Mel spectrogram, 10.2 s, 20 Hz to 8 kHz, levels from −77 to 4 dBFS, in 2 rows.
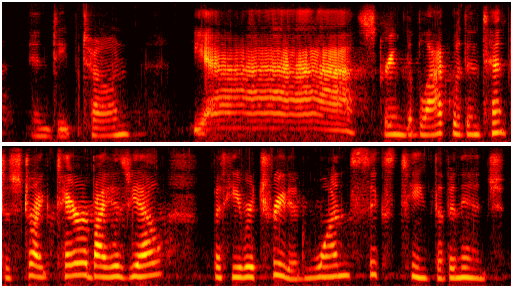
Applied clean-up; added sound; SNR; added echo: neural separator model SepFormer DNS4.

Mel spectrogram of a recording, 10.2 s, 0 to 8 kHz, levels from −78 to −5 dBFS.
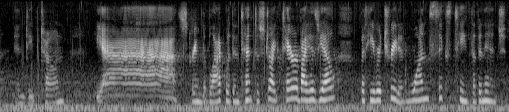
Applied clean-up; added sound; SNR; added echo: none; Rain; 12 dB; reverberation time 1.3 s.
